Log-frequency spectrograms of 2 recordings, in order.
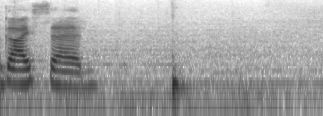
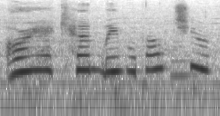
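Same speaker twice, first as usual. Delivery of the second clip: soft, high, desperate plea; tearful pleading; 11 semitones higher, 8 dB quieter than usual. Acted. Sister speaking to the dying girl, pleading softly. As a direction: quietly beg her not to go.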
